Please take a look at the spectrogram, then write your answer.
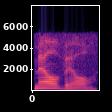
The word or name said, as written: Melville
